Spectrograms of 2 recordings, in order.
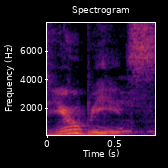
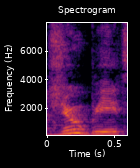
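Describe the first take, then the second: First: The word starts with a Y sound. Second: The word starts with a J sound. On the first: The speaker calls it right. "it's U-beats. Like, why do you put the J in there?" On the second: The speaker calls it wrong. "it's not Jubeats"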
